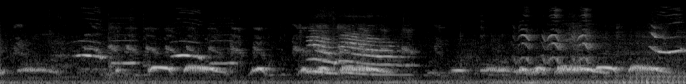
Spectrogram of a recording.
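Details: Song of white-crested laughingthrush from Kbang: mellow hooted notes repeated quickly in uneven bursts, one loud rising-falling phrase midway, and thin whistles from other birds scattered over the top.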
